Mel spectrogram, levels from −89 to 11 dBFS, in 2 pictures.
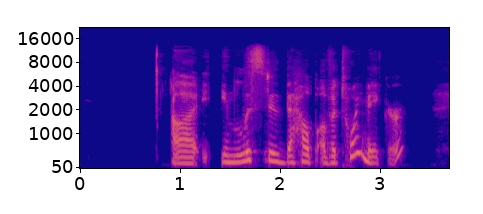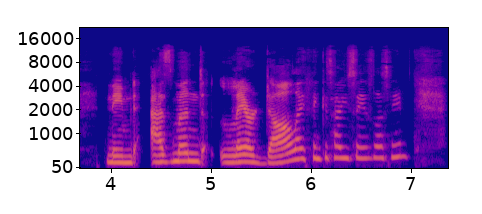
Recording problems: garbled, watery; slightly; nothing above 12 kHz

